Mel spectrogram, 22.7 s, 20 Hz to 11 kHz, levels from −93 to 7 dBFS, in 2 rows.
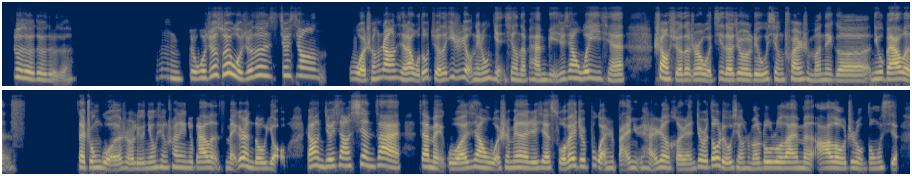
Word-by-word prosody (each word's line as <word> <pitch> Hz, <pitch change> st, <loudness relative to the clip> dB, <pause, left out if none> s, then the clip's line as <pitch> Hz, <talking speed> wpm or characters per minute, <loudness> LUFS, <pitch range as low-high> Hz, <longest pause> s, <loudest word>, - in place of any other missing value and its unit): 对 285 Hz, -2 st, -1 dB
对 235 Hz, -3 st, +2 dB
对 210 Hz, -2 st, -4 dB
对 190 Hz, -, -9 dB
对。 -, -, -14 dB, 1.2 s
嗯， 255 Hz, -5 st, -11 dB
对， 240 Hz, -, -2 dB
我 255 Hz, +2 st, 0 dB
觉 305 Hz, -, -1 dB
得 350 Hz, -, +3 dB
所 380 Hz, +4 st, +3 dB
以 -, -, +5 dB
我 370 Hz, -, +3 dB
觉 250 Hz, +4 st, 0 dB
得 335 Hz, +2 st, 0 dB
就 330 Hz, +5 st, -5 dB
像 310 Hz, -4 st, -2 dB, 0.3 s
我 215 Hz, -5 st, +2 dB
成 230 Hz, +5 st, -5 dB
长 260 Hz, -1 st, +5 dB
起 225 Hz, -, -5 dB
来， 215 Hz, -, +6 dB
我 190 Hz, -, -1 dB
都 230 Hz, -, 0 dB
觉 240 Hz, -, -1 dB
得 210 Hz, -, -2 dB
一 285 Hz, -, -4 dB
直 260 Hz, +1 st, -6 dB
有 270 Hz, -, 0 dB
那 200 Hz, 0 st, -4 dB
种 230 Hz, +4 st, -4 dB
隐 225 Hz, -, -5 dB
性 205 Hz, 0 st, -5 dB
的 180 Hz, -, -3 dB
攀 195 Hz, -2 st, -2 dB
比。 180 Hz, -2 st, -9 dB
就 210 Hz, -, -6 dB
像 250 Hz, -1 st, +1 dB
我 240 Hz, -, +4 dB
以 245 Hz, -2 st, -4 dB
前 185 Hz, -4 st, -2 dB, 0.4 s
上 225 Hz, -, +6 dB
学 205 Hz, -3 st, -1 dB
的 200 Hz, +1 st, 0 dB
时 200 Hz, -, -4 dB
候， 200 Hz, -, +3 dB
我 190 Hz, -, -1 dB
记 220 Hz, +5 st, -8 dB
得 195 Hz, -2 st, +4 dB
就 200 Hz, -1 st, 0 dB
流 190 Hz, +1 st, -2 dB
行 220 Hz, -3 st, -7 dB
穿 210 Hz, 0 st, +1 dB
什 220 Hz, -, -8 dB
么 180 Hz, +1 st, -5 dB
那 195 Hz, 0 st, -4 dB
个 175 Hz, -1 st, -1 dB
New 225 Hz, +1 st, -2 dB
Balance。 220 Hz, 0 st, +4 dB, 0.6 s
在 210 Hz, -1 st, +4 dB
中 205 Hz, +1 st, -2 dB
国 190 Hz, -7 st, 0 dB
的 155 Hz, -, -2 dB
时 185 Hz, -, -6 dB
候， 170 Hz, -, -1 dB
流 175 Hz, 0 st, -6 dB
流行 205 Hz, +3 st, -6 dB
穿 220 Hz, +1 st, -3 dB
那 210 Hz, -, -3 dB
个 200 Hz, -, -8 dB
New 195 Hz, -, -7 dB
Balance， 195 Hz, 0 st, +1 dB
每 175 Hz, -3 st, -4 dB
个 -, -, +4 dB
人 255 Hz, -5 st, +3 dB
都 180 Hz, 0 st, 0 dB
有。 -, -, 0 dB, 0.4 s
然 245 Hz, -, +5 dB
后 275 Hz, -, +3 dB
你 235 Hz, -, -6 dB
就 240 Hz, +1 st, +2 dB
像 260 Hz, -1 st, +2 dB
现 280 Hz, -3 st, -2 dB
在 270 Hz, -1 st, +6 dB, 0.2 s
在 230 Hz, -1 st, +4 dB
美 190 Hz, -3 st, 0 dB
国， 175 Hz, 0 st, +2 dB
就 -, -, -11 dB
像 210 Hz, -4 st, +2 dB
我 180 Hz, -, -2 dB
身 205 Hz, -, -3 dB
边 210 Hz, +1 st, +3 dB
的 200 Hz, -, +4 dB
这 190 Hz, 0 st, -1 dB
些 195 Hz, -1 st, +1 dB
所 175 Hz, -4 st, -2 dB
谓 255 Hz, +6 st, +5 dB
就 240 Hz, -, 0 dB
是 -, -, +1 dB
不 235 Hz, +4 st, -12 dB
管 -, -, +2 dB
是 195 Hz, -, -9 dB
白 175 Hz, -, -2 dB
女 195 Hz, 0 st, -10 dB
还 195 Hz, -, -4 dB
是 -, -, -3 dB
任 210 Hz, -3 st, +1 dB
何 160 Hz, -4 st, -3 dB
人， 160 Hz, +2 st, -5 dB
就 230 Hz, -, -1 dB
是 215 Hz, -, 0 dB
都 265 Hz, +3 st, +5 dB
流 185 Hz, -7 st, 0 dB
行 190 Hz, -2 st, -6 dB
什 190 Hz, -, -11 dB
么 175 Hz, 0 st, -3 dB
Lululemon，Alo 195 Hz, -1 st, +2 dB
这 200 Hz, -, -5 dB
种 175 Hz, -3 st, -5 dB
东 180 Hz, +1 st, -8 dB
西， 345 Hz, -, -6 dB
205 Hz, 395 characters per minute, -21 LUFS, 190-235 Hz, 1.2 s, 来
